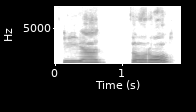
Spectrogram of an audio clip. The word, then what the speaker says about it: 지하철로: 지하철로 갔어요. Dibacanya L ya.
